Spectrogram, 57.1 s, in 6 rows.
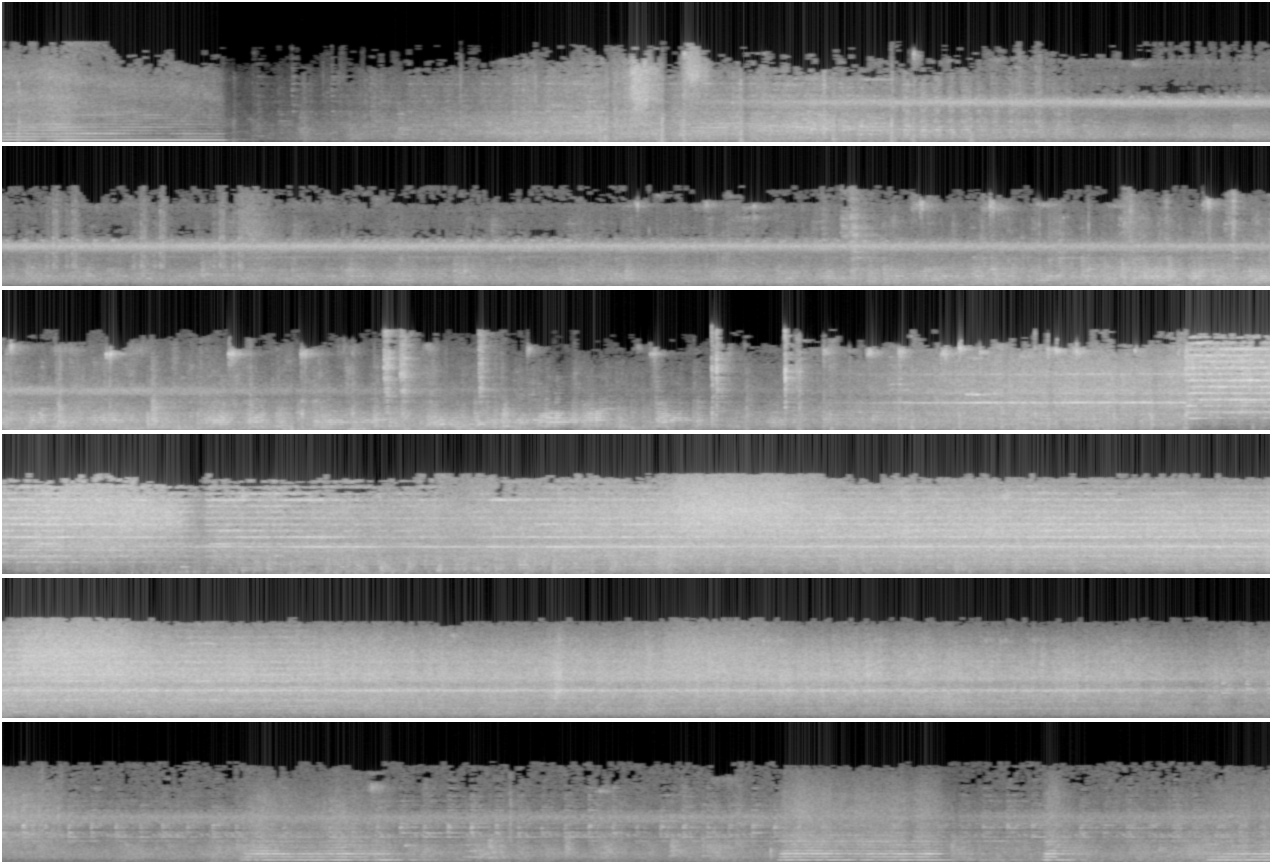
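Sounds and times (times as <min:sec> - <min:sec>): locomotive whistle blasts: 0:00.0 - 0:01.8, 0:25.8 - 0:34.8, 0:49.3 - 0:51.1, 0:53.4 - 0:55.8, 0:56.6 - 0:57.0
train rumbling past: 0:00.0 - 0:57.0
wheels clicking over rail joints: 0:01.7 - 0:08.5, 0:09.1 - 0:39.7, 0:46.8 - 0:57.0.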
